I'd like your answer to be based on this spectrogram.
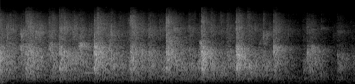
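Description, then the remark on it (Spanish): A church audience claps hands together in praise to God in a steady, rhythmic beat, the many overlapping claps forming a bright, continuous patter at moderate volume with no voices. “Entonces uno se siente feliz, contento, dele palmas al que vive.”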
